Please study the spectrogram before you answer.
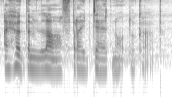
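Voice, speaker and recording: A woman's voice: on the low side, level tone, normal speed, darkish tone, faint music behind, close to an everyday voice. Woman voicing a grave, bitter teenage boy. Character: protective, bitter teenage boy, pleading and weary. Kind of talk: reading video game dialogue.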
